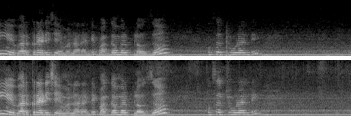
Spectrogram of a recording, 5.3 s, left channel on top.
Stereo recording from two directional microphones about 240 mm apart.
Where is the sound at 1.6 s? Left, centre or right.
Centre.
